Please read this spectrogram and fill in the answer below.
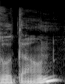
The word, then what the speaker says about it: Rodaun: Das war die Wunschnummer von unserem heutigen Gast, Herr Beppo, seines Zeichens Bademeister im Strandbad Rodaun, habe ich das richtig gesagt? – Völlig richtig, ja.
